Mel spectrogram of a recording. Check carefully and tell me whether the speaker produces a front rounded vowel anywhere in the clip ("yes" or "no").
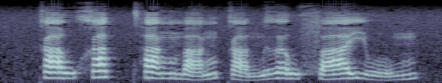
no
